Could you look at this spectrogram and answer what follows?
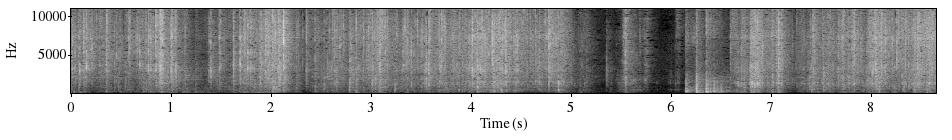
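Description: Kraft-paper bag being peeled open and handled: paper crinkling and crackling with some tearing. It stops briefly about five seconds in, then starts again with a louder rustle and bump.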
